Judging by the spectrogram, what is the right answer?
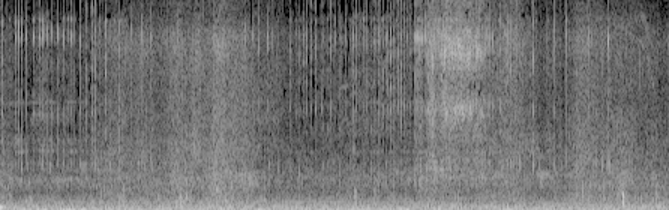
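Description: Low, steady rumble of wind and water around a kayak, with a few light clicks from a spinning reel and rod being handled while a lure is worked.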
